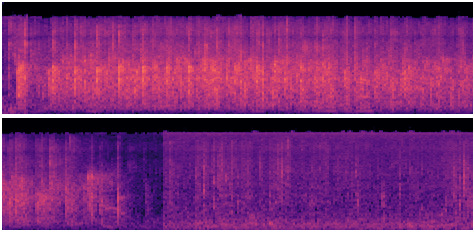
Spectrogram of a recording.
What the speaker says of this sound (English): So maybe just another round of applause for Beverly.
